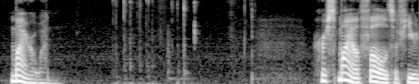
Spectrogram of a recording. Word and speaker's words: Mairwen: Pronounced Mairwen.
